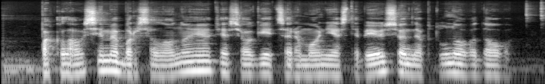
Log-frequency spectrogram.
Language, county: Lithuanian, Šiauliai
